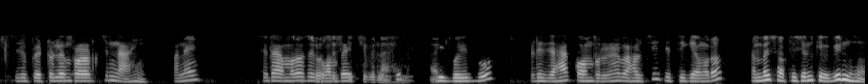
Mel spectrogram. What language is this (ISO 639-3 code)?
ori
